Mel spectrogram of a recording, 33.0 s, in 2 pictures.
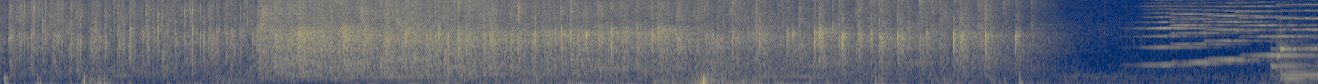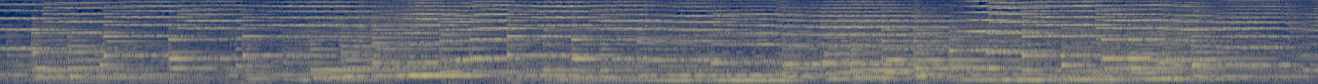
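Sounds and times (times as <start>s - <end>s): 
audience applause: 0.0s - 13.1s
piano and orchestral music: 14.2s - 32.9s.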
